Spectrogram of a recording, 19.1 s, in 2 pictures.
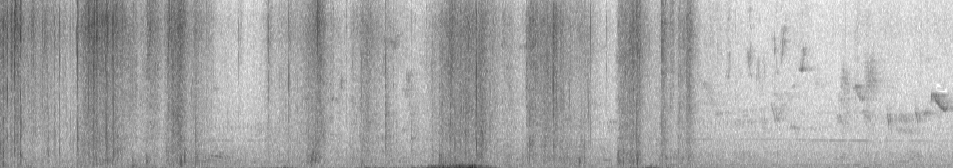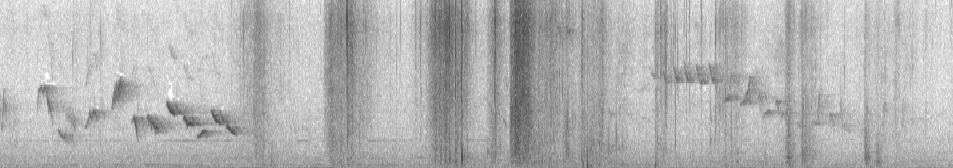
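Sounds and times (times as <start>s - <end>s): footsteps in dry leaves: 0.0s - 7.2s, 11.7s - 18.7s
songbird chirping: 0.0s - 19.0s.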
